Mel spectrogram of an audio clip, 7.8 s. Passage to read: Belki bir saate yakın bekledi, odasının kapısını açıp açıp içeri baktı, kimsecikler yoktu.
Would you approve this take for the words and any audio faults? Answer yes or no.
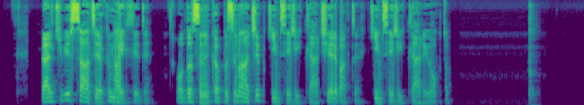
no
